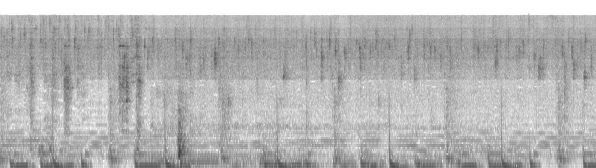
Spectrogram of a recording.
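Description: Chopped garlic and onion sizzling in hot oil in a metal wok, a steady hiss with irregular crackles as the onions soften.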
